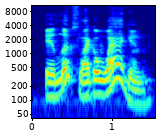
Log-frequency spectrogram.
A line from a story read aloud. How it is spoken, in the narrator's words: cried Milo excitedly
